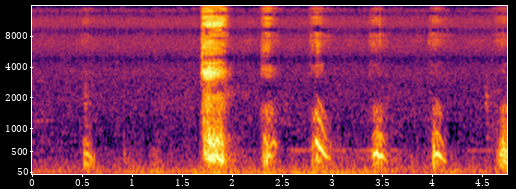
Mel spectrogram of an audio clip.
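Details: Dog coughing: a run of about seven short, harsh, slightly honking cough bursts in under five seconds, with quiet gaps between them; repeated coughing.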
